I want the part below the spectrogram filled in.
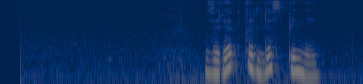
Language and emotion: Russian, neutral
